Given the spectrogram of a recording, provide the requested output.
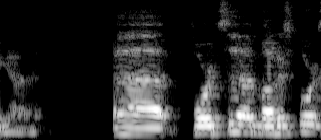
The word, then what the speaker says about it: Forza: Forza is how you pronounce Where's it.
